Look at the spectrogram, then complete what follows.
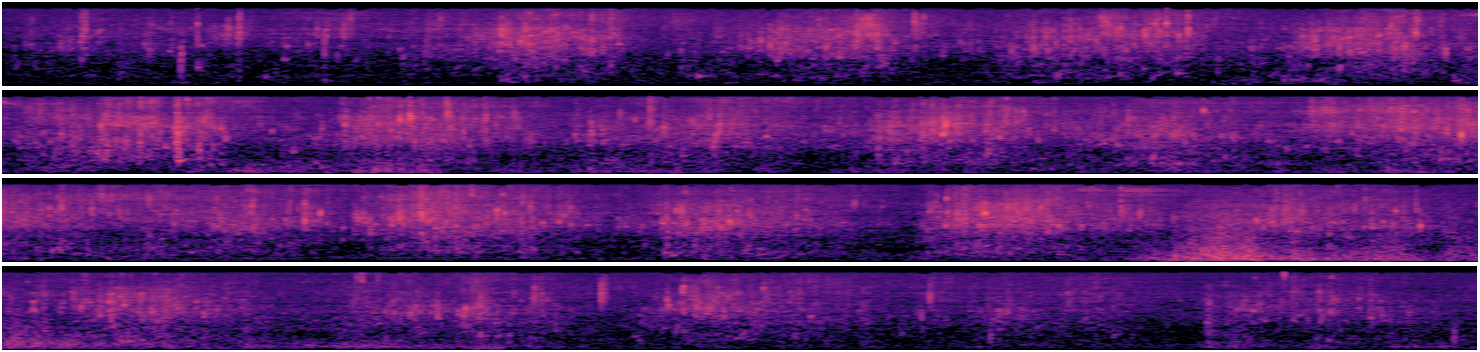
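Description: Small waves lapping and washing against the shore or boat hulls in uneven swells, with wind on the microphone and one strong gust past the middle.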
